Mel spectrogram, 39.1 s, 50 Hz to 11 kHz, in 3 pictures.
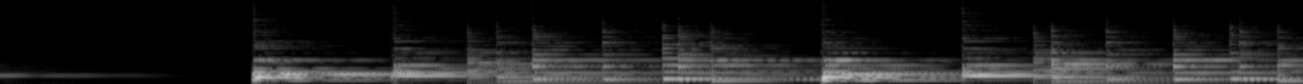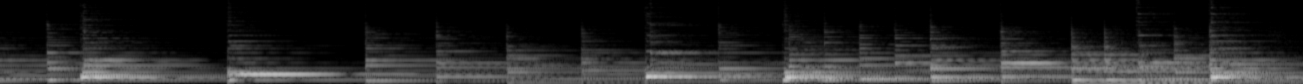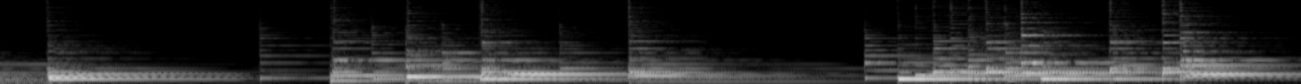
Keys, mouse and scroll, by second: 0.1 shift+click, 1.1 Escape, 3.1 v, 3.5-5.6 drag, 8.0 click, 10.2 click, 14.4 click, 16.8 click, 21.5 click, 24.2 click, 30.2 click, 32.4 click, 35.3-39.0 shift+drag.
